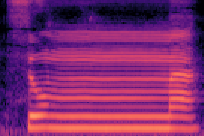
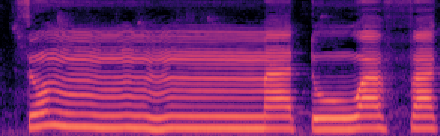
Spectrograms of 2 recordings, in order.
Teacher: Summa, dengungkan 2 harakat. Ma tu tak perlu panjang. Yang panjangnya dekat dengung.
